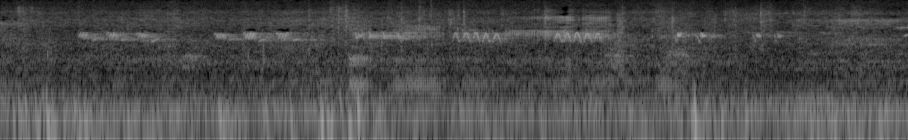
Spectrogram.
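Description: A bird chirping in short, repeated high trills, over a steady low rumble of wind on the microphone.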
